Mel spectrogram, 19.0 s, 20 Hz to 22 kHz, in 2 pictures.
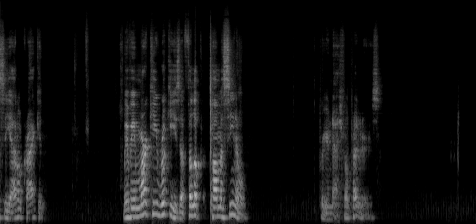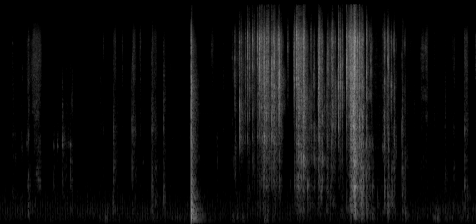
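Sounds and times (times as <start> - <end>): foil wrapper tearing and crinkling: 14.2 - 17.6.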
